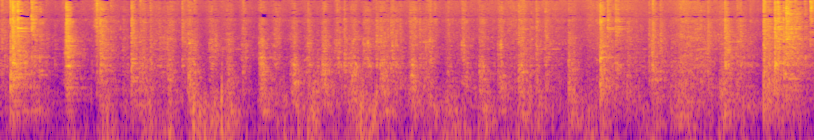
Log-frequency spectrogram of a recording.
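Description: Hand snips cutting a thin metal flashing strip, with the sheet crinkling as it is handled: an irregular run of sharp snips and crackles.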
